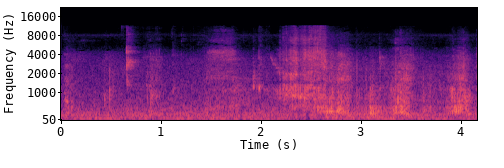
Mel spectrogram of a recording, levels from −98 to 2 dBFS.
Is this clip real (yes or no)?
yes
